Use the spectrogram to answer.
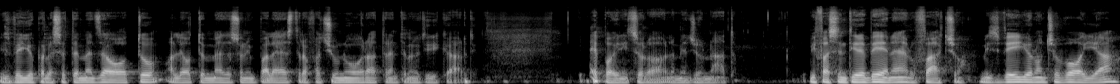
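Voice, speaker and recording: Fairly quick speech with long, frequent pauses comes from a man with a fairly low pitch. His intonation is fairly even, and the background is quiet. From northern Italy (Lake Garda area), born in Naples; Northern Italy. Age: 30s. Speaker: entrepreneur, hair transplant clinic owner; podcast guest. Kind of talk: casual interview chat; interview answer. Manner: halting, frequent repetitions and fillers. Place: home room. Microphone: studio mic.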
